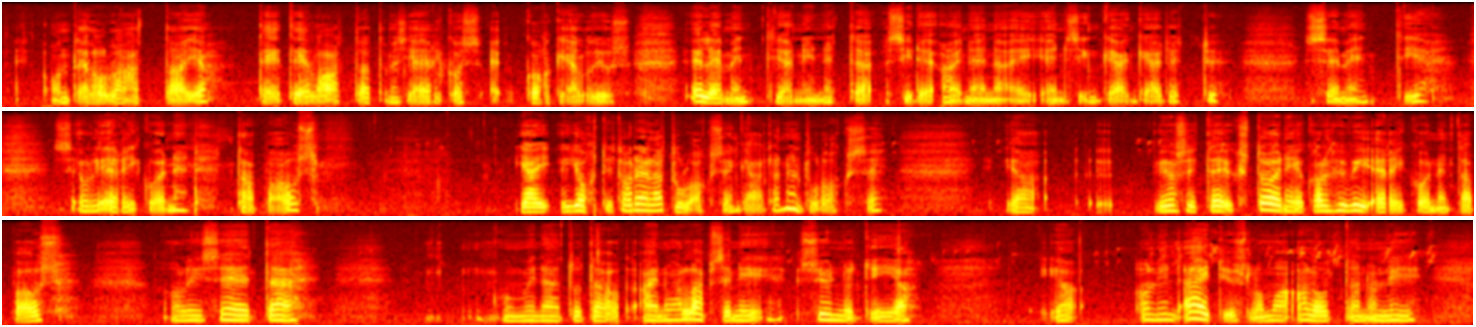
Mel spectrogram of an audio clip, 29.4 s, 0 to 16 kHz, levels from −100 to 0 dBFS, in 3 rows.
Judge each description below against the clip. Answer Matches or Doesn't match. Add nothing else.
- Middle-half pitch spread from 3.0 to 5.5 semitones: Matches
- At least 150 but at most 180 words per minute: Doesn't match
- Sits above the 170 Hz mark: Matches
